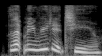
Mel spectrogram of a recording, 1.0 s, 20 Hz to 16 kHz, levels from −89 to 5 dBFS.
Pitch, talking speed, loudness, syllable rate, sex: 270 Hz, 350 wpm, -17 LUFS, 7.2 syllables/s, female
